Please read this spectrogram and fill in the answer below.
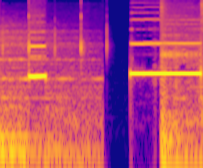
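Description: Electronic beeps: a short beep, then after a moment of silence a longer steady beep that cuts off suddenly.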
